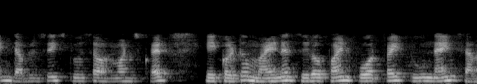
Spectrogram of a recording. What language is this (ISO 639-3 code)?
tam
